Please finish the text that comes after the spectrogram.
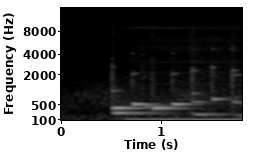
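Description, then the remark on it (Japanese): A phone ringtone starts abruptly and keeps playing for an incoming call from a home landline: a short electronic melody of stepping tones over a steady low hum with light rhythmic ticks, fairly loud, with no voices. “あごめん電話鳴ってるかあどうしたの番号通知自宅の固定電話から”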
